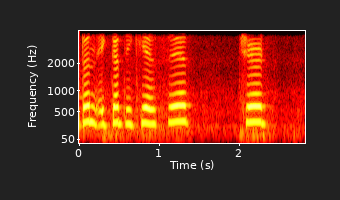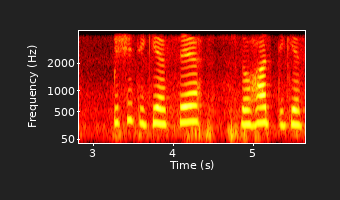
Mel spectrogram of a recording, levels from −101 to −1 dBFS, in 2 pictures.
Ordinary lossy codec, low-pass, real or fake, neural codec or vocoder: none; 3.6 kHz; real; none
